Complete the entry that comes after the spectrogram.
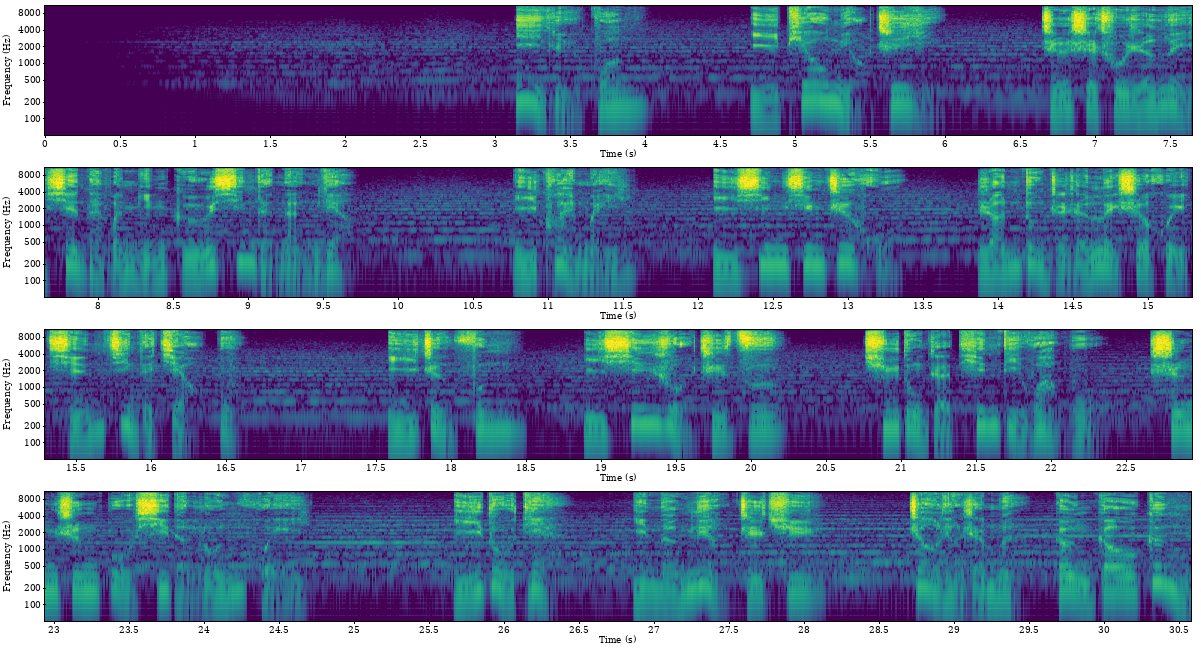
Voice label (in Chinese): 男 宣传片 电力宣传片; 国网电力宣传片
